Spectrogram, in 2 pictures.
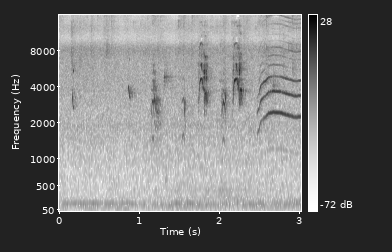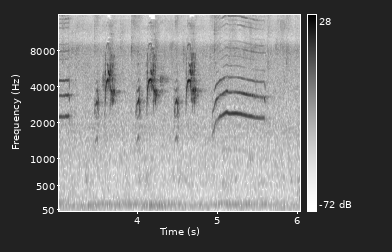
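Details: Caged Spot-throated babbler, an imported bird from mainland China and Vietnam kept in Bandung, West Java, Indonesia, freshly moulted: high chirps mixed with two long rising-falling whistles with harmonics, phrases repeating at an uneven pace.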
